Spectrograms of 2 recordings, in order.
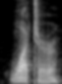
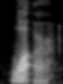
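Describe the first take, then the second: First: The middle consonant is a clear T sound. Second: The middle consonant is a glottal stop.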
